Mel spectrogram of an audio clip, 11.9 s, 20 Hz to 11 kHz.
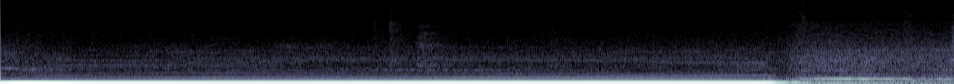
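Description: A steady low hum of about 100 Hz with faint overtones, the drive tone that sets the tray's fine grains vibrating into a pattern; it cuts off abruptly near the end, and the grains fall still.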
